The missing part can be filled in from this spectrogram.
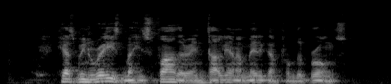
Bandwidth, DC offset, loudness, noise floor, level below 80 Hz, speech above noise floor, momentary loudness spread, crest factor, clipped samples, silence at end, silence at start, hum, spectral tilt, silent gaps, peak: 11 kHz; under 0.1%; -29 LUFS; -55 dBFS; -48 dBFS; 27 dB; 9 LU; 16 dB; under 0.1%; 0.45 s; 0.35 s; none; -7 dB/octave; none; -12 dBFS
